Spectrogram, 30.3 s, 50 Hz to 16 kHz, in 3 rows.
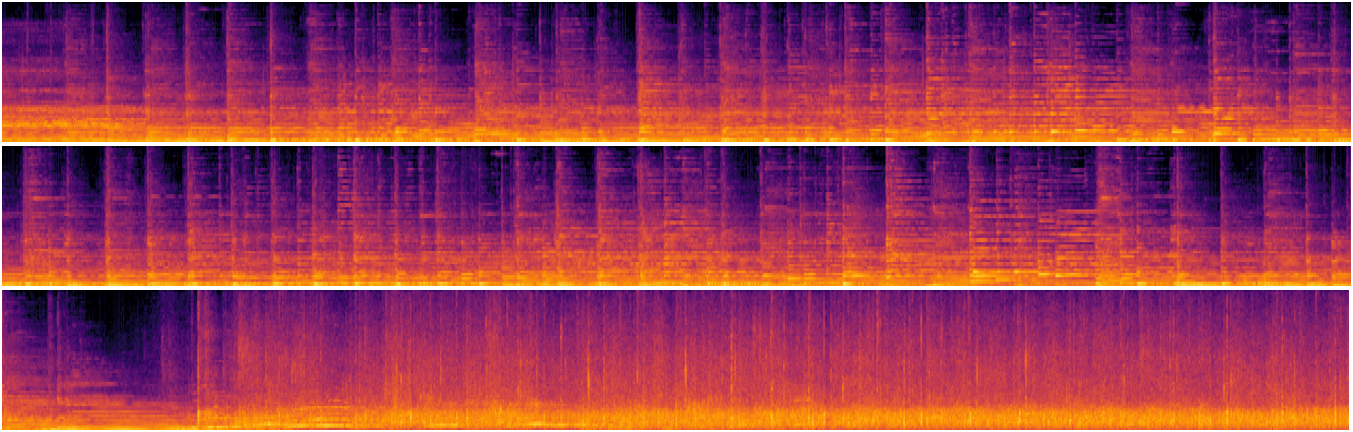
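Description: Mandolin and acoustic guitar playing a gospel tune, which stops abruptly about 22 seconds in; audience applause follows and runs on.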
